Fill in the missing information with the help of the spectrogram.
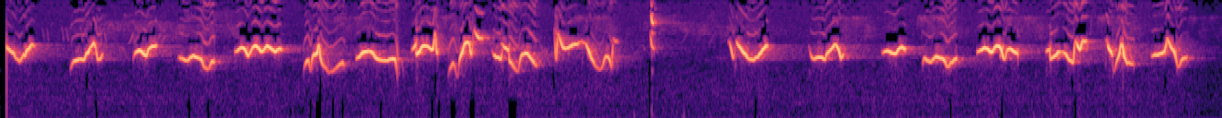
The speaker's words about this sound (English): and you have a bird guaranteed to brighten any May morning. If you miss a migrating warbler or two in the spring, well, the rose-breasted grosbeak can certainly make up for that.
